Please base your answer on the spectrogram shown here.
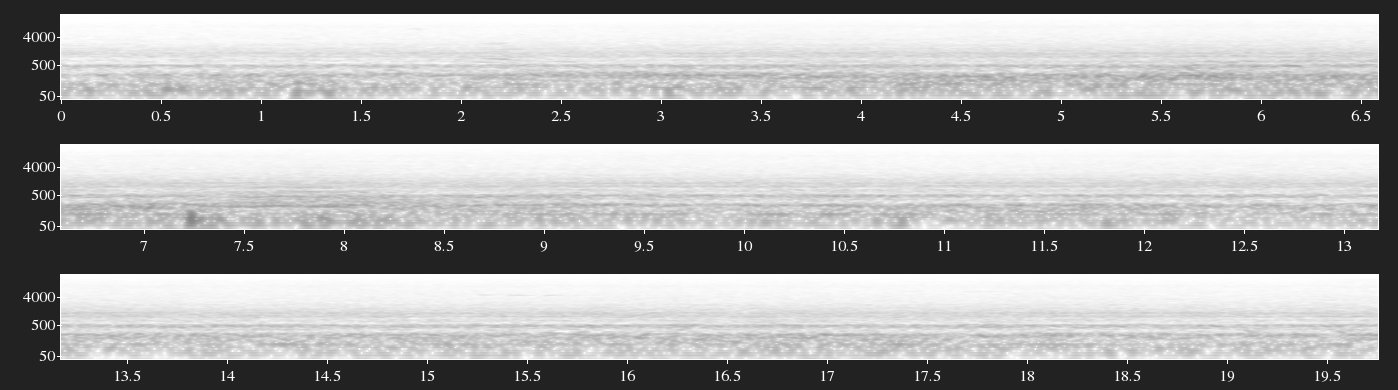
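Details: Honey bee swarm found at a rain gauge and then gathered up; a long, steady, droning hum of countless wings that briefly thickens around the middle, with one sharp click partway through.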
